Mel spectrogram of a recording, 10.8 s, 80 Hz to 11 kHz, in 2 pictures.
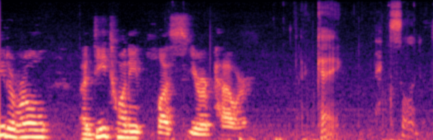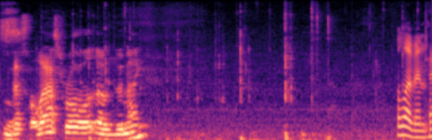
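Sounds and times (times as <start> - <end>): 
speech: 0.0 - 3.2, 4.0 - 4.3, 4.9 - 7.4, 10.4 - 10.8
keyboard typing: 3.5 - 10.6.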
